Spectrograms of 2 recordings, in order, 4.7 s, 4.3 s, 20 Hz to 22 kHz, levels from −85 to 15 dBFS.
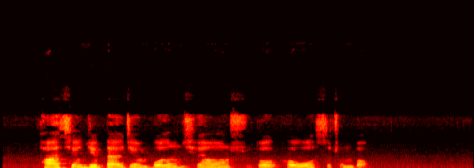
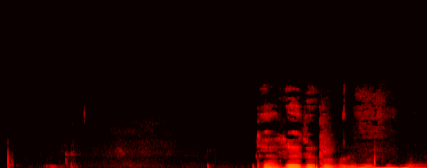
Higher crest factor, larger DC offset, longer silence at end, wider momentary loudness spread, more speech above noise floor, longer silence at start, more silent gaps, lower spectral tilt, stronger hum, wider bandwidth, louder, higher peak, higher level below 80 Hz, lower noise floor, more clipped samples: about the same, 20 dB vs 22 dB; neither; first, 1.1 s vs 0 s; second, 10 LU vs 13 LU; first, 41 dB vs 36 dB; first, 0.4 s vs 0.05 s; neither; about the same, -6 dB/octave vs -6 dB/octave; neither; second, 7.4 kHz vs 11.5 kHz; first, -21 LUFS vs -38 LUFS; first, -2 dBFS vs -20 dBFS; first, -62 dBFS vs -80 dBFS; second, -61 dBFS vs -73 dBFS; neither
